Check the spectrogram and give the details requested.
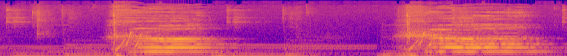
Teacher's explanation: The first thing you need to do when you pronounce it is that holding the back part of your tongue and towards the raised soft palate. And then it forms a narrow channel of the air, and you need to let the air out.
